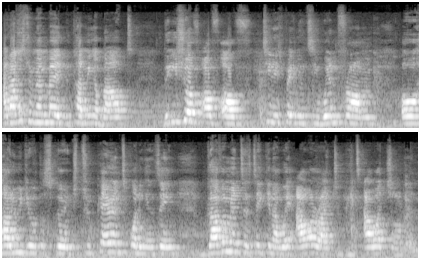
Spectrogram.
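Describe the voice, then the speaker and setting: Fairly high-pitched and animated, a woman talks at a fairly quick pace with big swings in loudness, audible room echo and noticeable background noise. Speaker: media trainer and radio presenter. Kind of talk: training workshop talk. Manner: fast.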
